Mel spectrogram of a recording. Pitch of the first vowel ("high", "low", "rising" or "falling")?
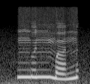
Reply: high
